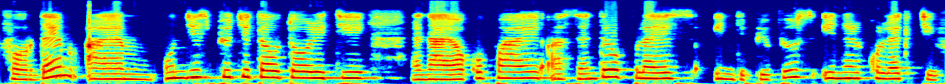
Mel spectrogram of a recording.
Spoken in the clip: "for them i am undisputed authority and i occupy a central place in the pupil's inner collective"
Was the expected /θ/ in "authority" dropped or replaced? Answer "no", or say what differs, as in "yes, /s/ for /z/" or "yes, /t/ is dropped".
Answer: yes, /t/ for /θ/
